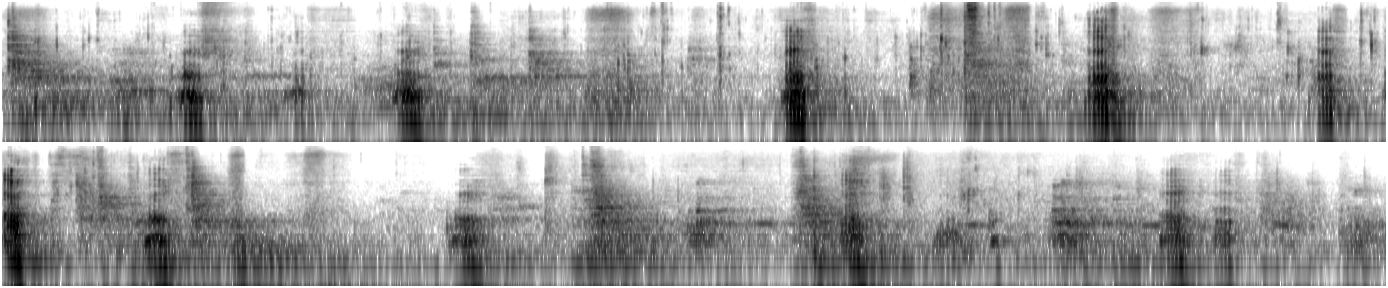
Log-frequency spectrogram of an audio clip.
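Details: Farm pigs grunting and snuffling in a steady, irregular stream of short, noisy bursts, several animals overlapping.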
